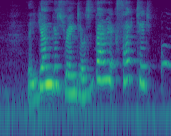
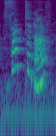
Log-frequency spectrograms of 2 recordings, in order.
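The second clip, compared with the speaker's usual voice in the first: higher repeat; 10 semitones higher, 3 dB quieter than usual. Shown as a demonstration. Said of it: "repeat of Santa nav".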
